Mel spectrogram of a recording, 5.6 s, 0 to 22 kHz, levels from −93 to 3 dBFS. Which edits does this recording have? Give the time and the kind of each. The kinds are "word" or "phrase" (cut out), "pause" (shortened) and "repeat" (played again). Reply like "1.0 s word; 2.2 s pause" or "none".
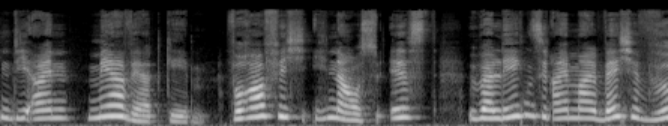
1.8 s pause; 3.1 s word; 4.6 s word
